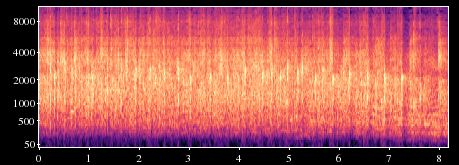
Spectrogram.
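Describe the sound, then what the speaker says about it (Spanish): A large crowd at a town festival presentation in Graus applauds loudly and continuously, a thick, even wash of clapping that fills the whole stretch. "Y pues para ellos un fuerte aplauso."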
